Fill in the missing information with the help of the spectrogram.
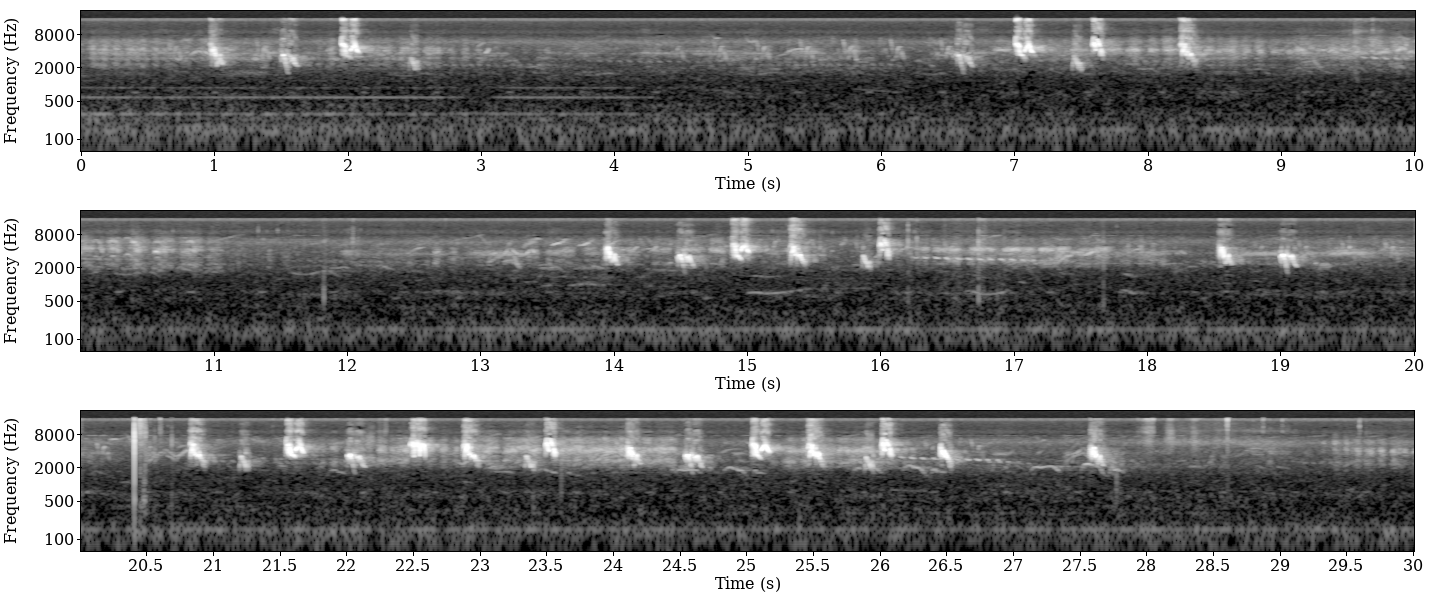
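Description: Small birds chirping with short, sharp calls. The calls come singly at first and in quick runs later on. A faint steady low hum lies underneath.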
